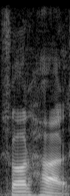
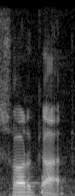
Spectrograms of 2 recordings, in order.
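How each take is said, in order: First: The middle consonant is said as an h sound. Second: The middle consonant is said as a k sound. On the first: The speaker calls it wrong. "যেই শব্দটি প্রমিত হয়নি" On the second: The speaker calls it right. "প্রমিত রূপ"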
